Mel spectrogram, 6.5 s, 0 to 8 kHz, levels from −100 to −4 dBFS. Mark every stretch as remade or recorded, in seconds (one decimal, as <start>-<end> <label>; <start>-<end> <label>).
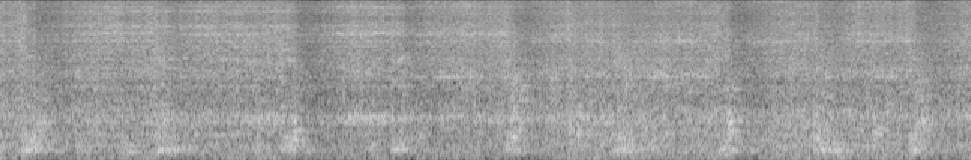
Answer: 0.0-2.9 recorded; 2.9-4.6 remade; 4.6-6.5 recorded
